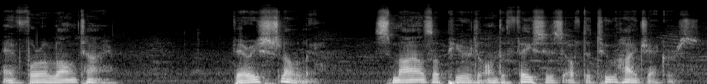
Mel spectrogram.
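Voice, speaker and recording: Deep-voiced, slow-paced male audiobook narrator. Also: dark tone, a little hiss or hum. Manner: measured, deliberate storytelling. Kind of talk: scripted story narration.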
